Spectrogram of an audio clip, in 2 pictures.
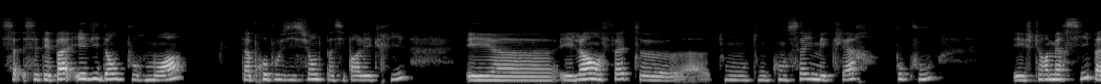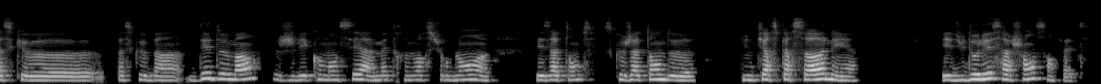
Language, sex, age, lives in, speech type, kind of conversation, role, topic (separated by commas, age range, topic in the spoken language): French, female, 40-44, France, conversation, advice, user, Pourquoi ai-je du mal à commencer un projet important ?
